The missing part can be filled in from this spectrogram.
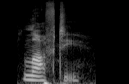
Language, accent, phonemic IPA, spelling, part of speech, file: English, US, /ˈlɔːfti/, lofty, adjective, En-us-lofty.ogg
- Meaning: 1. High, tall, having great height or stature 2. Idealistic, implying over-optimism 3. Extremely proud; arrogant; haughty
